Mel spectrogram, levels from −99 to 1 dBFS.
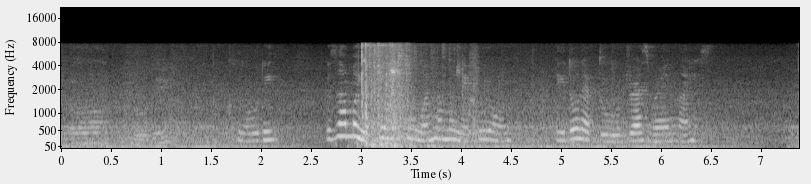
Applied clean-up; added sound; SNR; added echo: none; Sliding door / Train; 3 dB; none.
